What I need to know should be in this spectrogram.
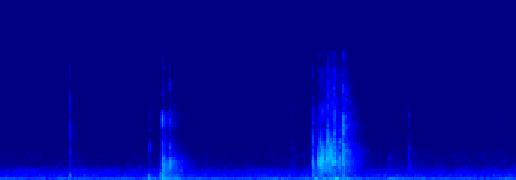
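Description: A small game piece clicks down onto a board.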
